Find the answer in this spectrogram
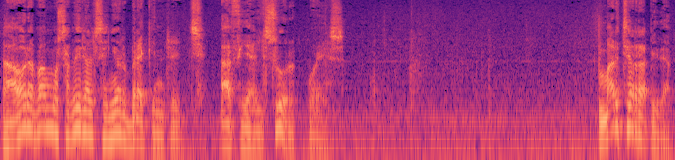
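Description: An actor playing a shrewd, courteous and confident gentleman detective in a period mystery drama, articulate and composed. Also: medium pitch, huge pitch swings, normal speed, slight background noise. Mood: resolute.

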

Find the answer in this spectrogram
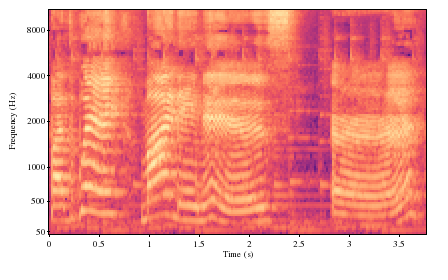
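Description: A woman voicing a gushing, ditzy young festival girl from a video game, with exaggerated, drawn-out delivery. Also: mid-range voice, sing-song, bright, forceful tone, full character voice. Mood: coy, hesitant. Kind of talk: mock-dramatic reading of video game dialogue. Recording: roomy echo, faint game music behind.

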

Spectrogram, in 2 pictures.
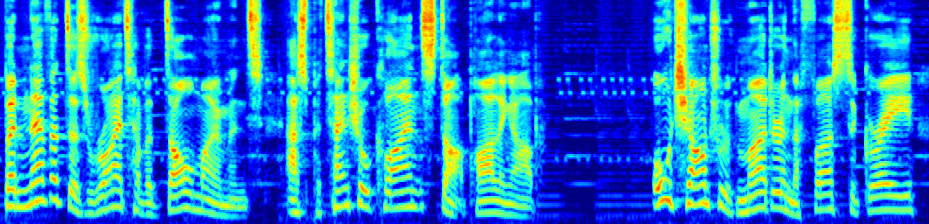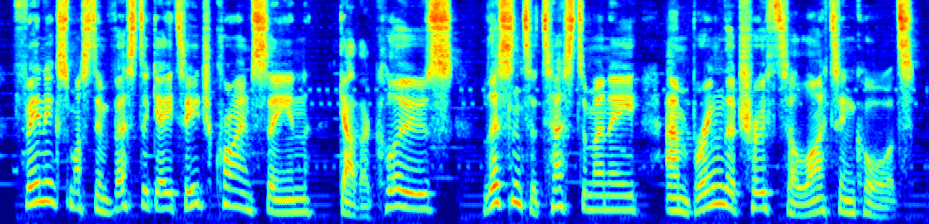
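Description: A man's voice: on the high side, big pitch swings, normal speed, a bit bright. A man reading a scripted review narration in a dramatic, emphatic way, as the presenter of a countdown video. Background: music.

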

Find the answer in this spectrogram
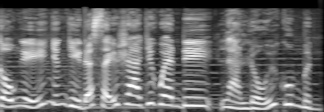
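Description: A woman's voice: high-pitched, lively intonation, a little fast, faint music behind. A woman storyteller reading scripted fairy tale narration for children.

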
